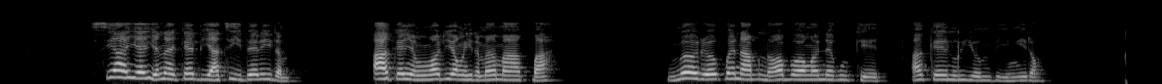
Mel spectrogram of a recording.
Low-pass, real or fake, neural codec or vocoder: 7.2 kHz; fake; codec, 16 kHz, 8 kbps, FunCodec, trained on Chinese and English, 25 frames a second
